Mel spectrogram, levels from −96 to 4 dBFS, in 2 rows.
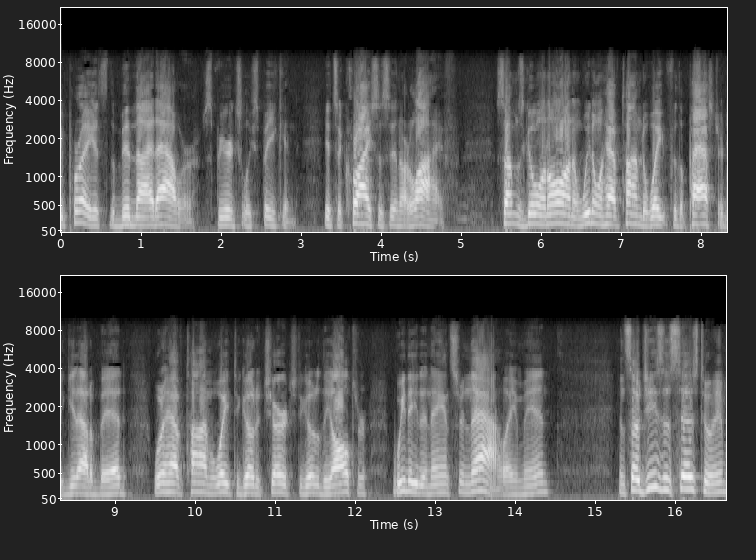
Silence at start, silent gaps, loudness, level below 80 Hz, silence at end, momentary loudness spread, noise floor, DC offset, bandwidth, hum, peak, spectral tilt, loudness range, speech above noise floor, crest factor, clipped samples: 0 s; none; -13 LUFS; -46 dBFS; 0 s; 12 LU; -46 dBFS; under 0.1%; 9.8 kHz; none; 0 dBFS; -6 dB/octave; 4 LU; 33 dB; 12 dB; under 0.1%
